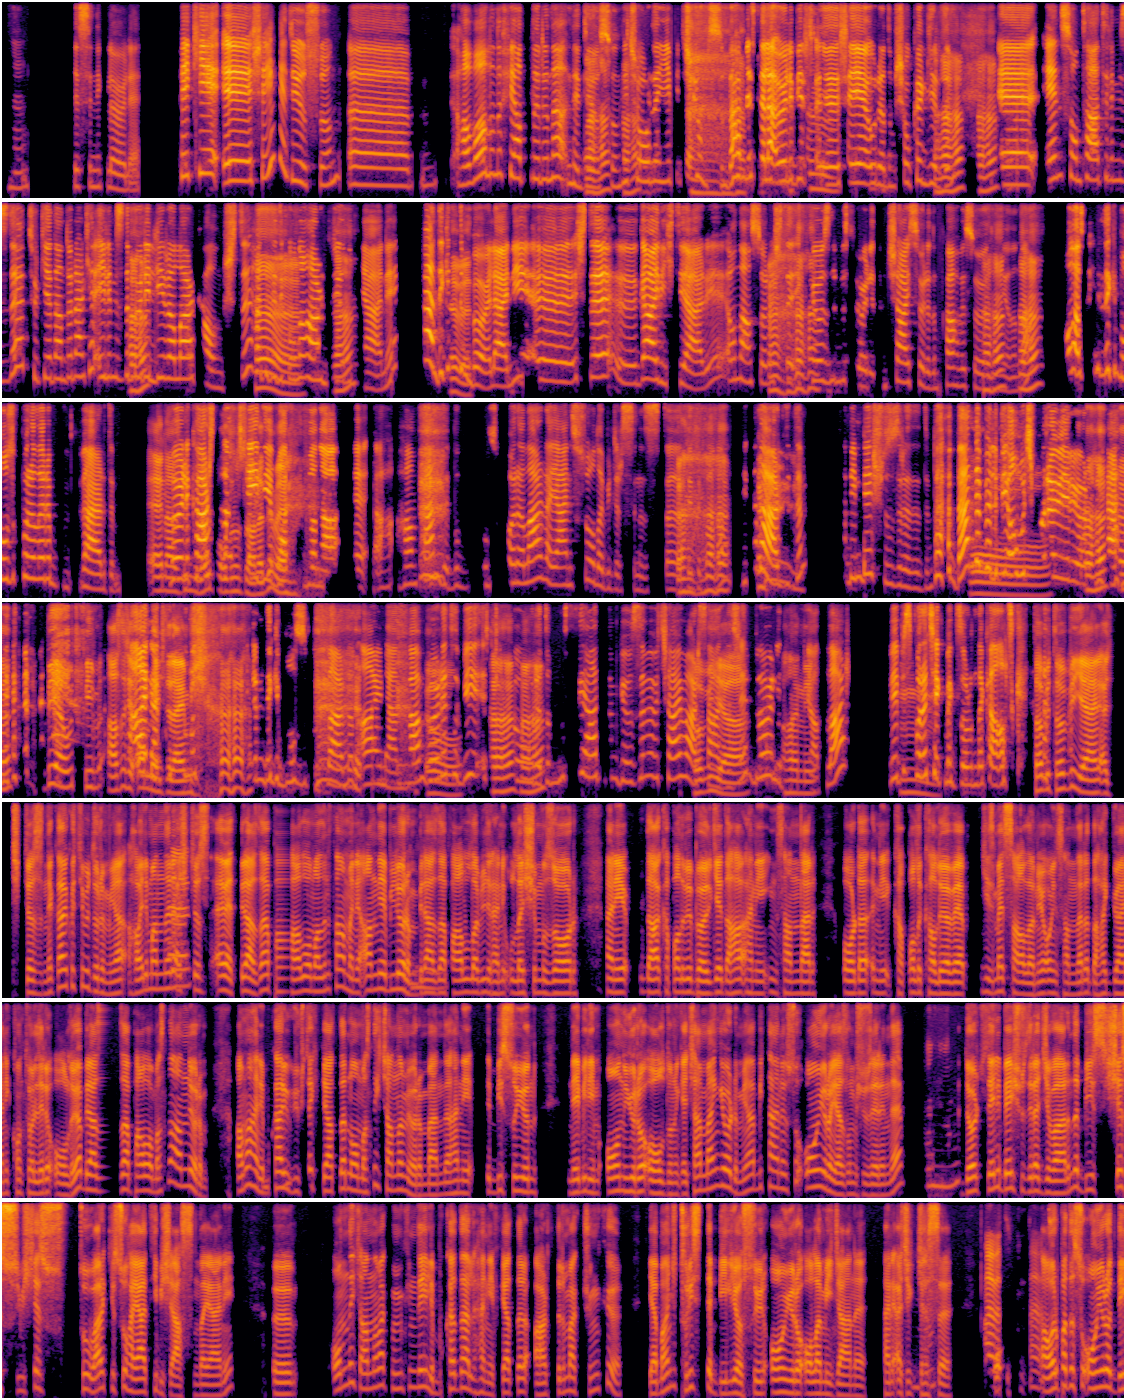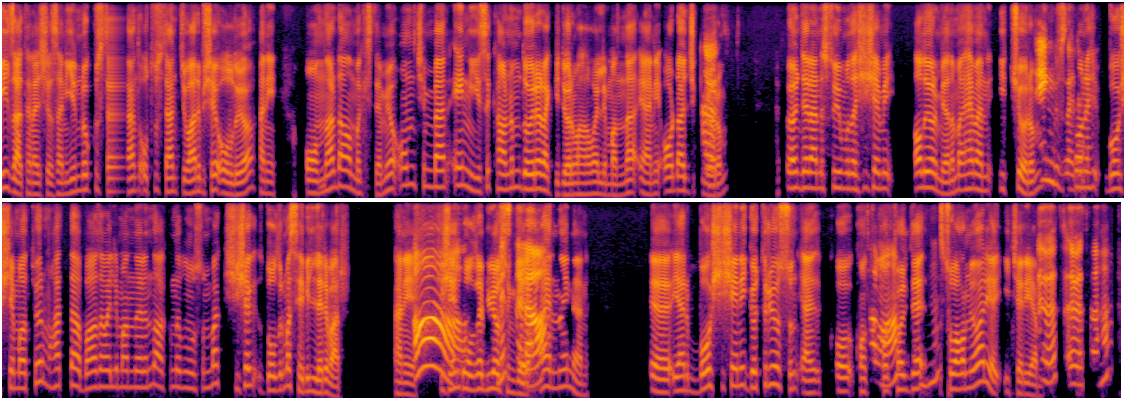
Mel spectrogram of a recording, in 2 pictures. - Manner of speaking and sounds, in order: distorted speech; chuckle; other background noise; chuckle; chuckle; chuckle; laughing while speaking: "Ben ben de böyle bir avuç para veriyorum, yani"; chuckle; chuckle; chuckle; "şişe" said as "sişe"
- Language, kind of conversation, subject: Turkish, unstructured, Turistik bölgelerde fiyatların çok yüksek olması hakkında ne düşünüyorsun?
